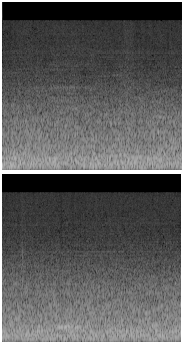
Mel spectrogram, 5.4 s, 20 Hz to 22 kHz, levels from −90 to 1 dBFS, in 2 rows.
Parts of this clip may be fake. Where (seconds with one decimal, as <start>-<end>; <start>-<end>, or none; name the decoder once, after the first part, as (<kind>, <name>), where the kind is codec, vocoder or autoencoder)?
0.7-1.4 (codec, SNAC)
